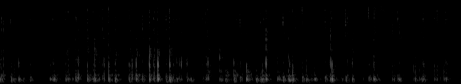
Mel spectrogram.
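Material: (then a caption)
Paper. Long nails rapidly tap and scratch the glossy paper dust jacket of a hardcover book lying flat. The result is a quick stream of short, dry clicks over a soft, bright scratching texture.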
